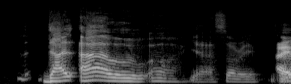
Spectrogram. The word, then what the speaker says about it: Dalle: It's the family name you got wrong. It's Guillaume Dalle. Dalle.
